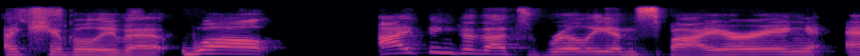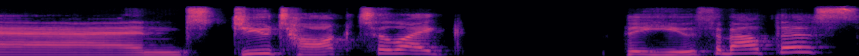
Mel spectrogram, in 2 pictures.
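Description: A woman with an American accent speaks at a very slow pace in a medium pitch, her loudness very even and her intonation lively. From New Jersey. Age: 30s. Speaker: podcast host and casting director. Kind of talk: casual chat. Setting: video call.

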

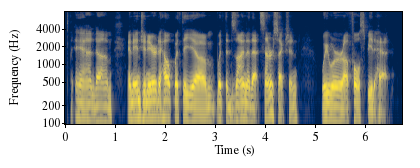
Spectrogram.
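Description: In an American accent, a man speaks at a medium pitch and moderate pace with fairly even intonation on a very clean recording with a silent background. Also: dry, close sound with no echo. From Minnesota, US Midwest. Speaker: aerobatic pilot. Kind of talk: interview.

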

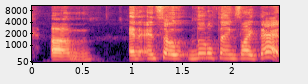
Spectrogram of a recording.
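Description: Heard in a very clean recording with a silent background, a normal speaking voice moves at a moderate pace with ordinary pitch variation. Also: woman. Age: 60s. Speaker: podcast host, relationship educator. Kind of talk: casual chat. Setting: live-streamed audio room with audience.

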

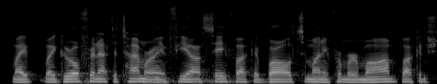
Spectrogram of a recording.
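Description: An American-accented man at a medium pitch and moderate pace, his intonation monotone and flat, on a very clean recording with a silent background. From California (East County San Diego). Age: 50s. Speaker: rock guitarist in recovery. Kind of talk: casual chat.

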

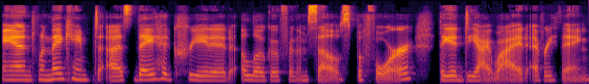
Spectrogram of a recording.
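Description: A woman with an American accent speaks in an unremarkable speaking voice at medium pitch and a moderate pace, with fairly even intonation, very even loudness and hardly any pauses, in a dry, close sound with no echo. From US, rural West Virginia. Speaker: brand designer, design studio founder. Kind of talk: casual interview.

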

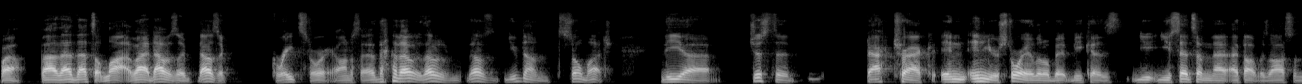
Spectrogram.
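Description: Against a quiet background, a man talks in a normal speaking voice at a fairly quick pace, his pitch fairly low with ordinary variation. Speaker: podcast host. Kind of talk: casual interview chat.

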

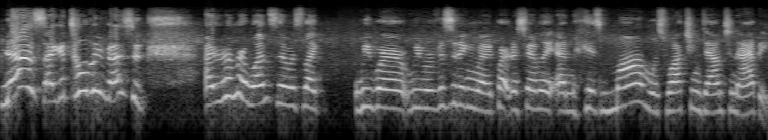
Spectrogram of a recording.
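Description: Noticeable background noise surrounds a woman speaking in an American accent. Her pitch is high, her intonation lively, and her pace fairly quick. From US, New Jersey. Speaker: avant-garde vocalist and composer. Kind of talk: casual chat.

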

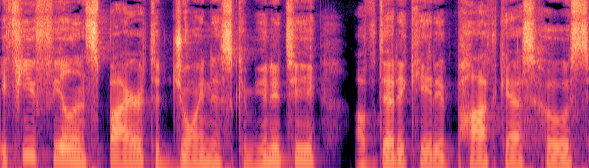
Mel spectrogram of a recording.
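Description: A man with a fairly high pitch and a non-native accent at a moderate pace, in a very clean recording with a silent background and a dry, close sound with no echo. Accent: foreign-accented English. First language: not English. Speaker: podcast host. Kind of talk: interview.

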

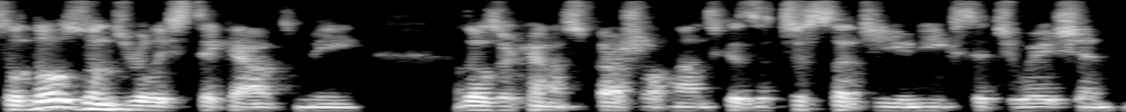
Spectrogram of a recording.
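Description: A man with an American accent talks at a very fast pace. His voice sits at a medium pitch with ordinary pitch variation. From Michigan (Ludington). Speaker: outdoor TV show host and producer. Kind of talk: interview.

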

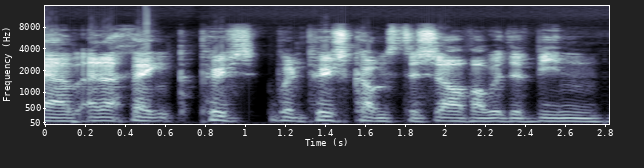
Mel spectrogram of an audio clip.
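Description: In a west of Scotland accent, a man speaks at a fairly quick pace. His pitch is very deep and low, his intonation fairly even, and the background quiet. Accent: west of Scotland Scottish. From Scotland, Inverclyde. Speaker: former political advisor. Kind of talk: casual interview chat.

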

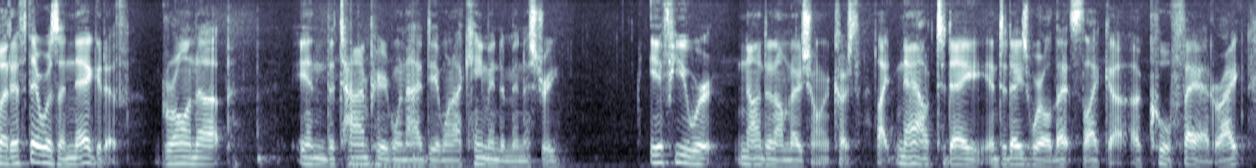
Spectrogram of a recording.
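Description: A man speaks at a moderate pace with a Kentucky accent. His pitch is fairly low, with ordinary variation. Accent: Kentucky Southern US. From Kentucky, rural south central. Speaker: pastor. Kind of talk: casual interview.

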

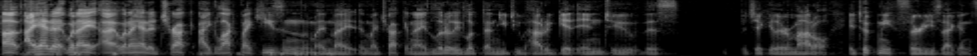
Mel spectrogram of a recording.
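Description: In a very clean recording with a silent background, a man speaks at a very deep, low pitch in a bright, sharp tone. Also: ordinary pitch variation, fairly quick pace. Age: 30s. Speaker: old friend, cook. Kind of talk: casual chat.

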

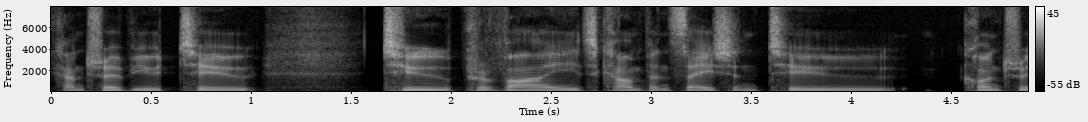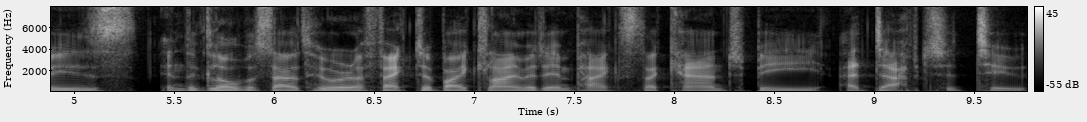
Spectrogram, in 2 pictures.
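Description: Speaking at a moderate pace, a man has an Irish accent and a medium pitch. The recording is very clean with a silent background, dry and close with no echo. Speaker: podcast host. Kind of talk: casual chat, news roundup.

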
